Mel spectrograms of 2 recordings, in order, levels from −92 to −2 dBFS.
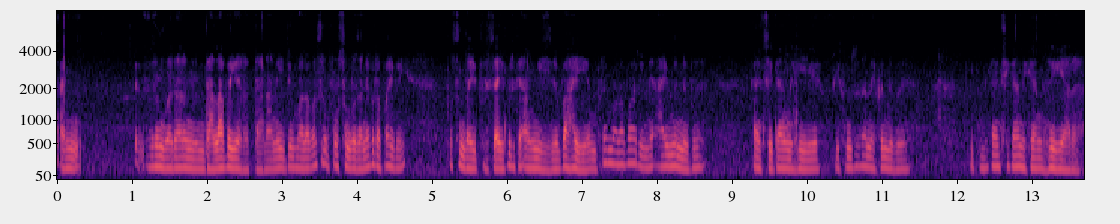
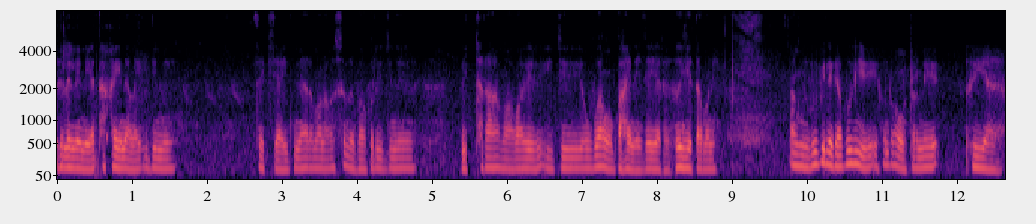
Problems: low volume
